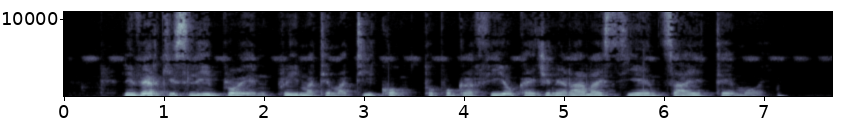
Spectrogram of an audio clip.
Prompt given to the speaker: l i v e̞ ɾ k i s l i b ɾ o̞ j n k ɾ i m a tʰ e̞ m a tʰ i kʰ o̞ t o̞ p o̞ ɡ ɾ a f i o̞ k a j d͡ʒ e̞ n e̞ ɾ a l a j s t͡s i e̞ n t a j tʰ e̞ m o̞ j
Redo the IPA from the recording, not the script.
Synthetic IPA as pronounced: l i v e̞ ɾ k i s l i b ɾ o̞ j n p ɾ i m a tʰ e̞ m a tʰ i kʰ o̞ t o̞ p o̞ ɡ ɾ a f i o̞ k a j d͡ʒ e̞ n e̞ ɾ a l a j s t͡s i e̞ n t͡s a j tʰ e̞ m o̞ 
